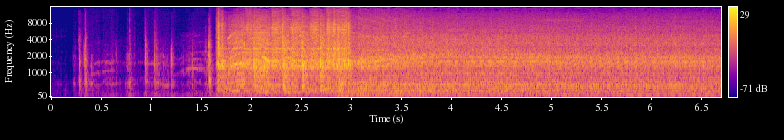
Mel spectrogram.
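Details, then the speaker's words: 2013 Mitsubishi T120SS 1.5 pickup, cold engine in neutral: a few clicks, short crank, quick catch with brief flare, then even quiet idle with no ticking, metal or odd noises; normal cold start and idle. "udah starter Kita dengerin suaranya dari langsamnya itu masih normal-normal aja nggak ada suara yang janggal nggak ada suara aneh nggak ada suara metal nggak ada suara itik juga mesin masih alus"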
